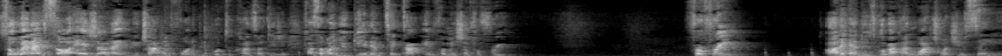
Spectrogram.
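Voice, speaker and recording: With an American accent, a woman speaks high and animated at a fairly quick pace, her pitch swinging very widely amid audible room echo. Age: 30s. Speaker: business coach and lab owner. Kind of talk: live-stream coaching session.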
